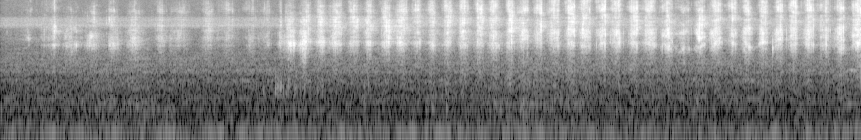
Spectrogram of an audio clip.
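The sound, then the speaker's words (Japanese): A toothbrush scrubbing the canine teeth with vertical strokes. Soft, quiet rubbing at first becomes a steady, rapid rhythm of many louder bristle strokes. “糸切り歯は少し磨きにくいから、縦方向に磨いてっと。”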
